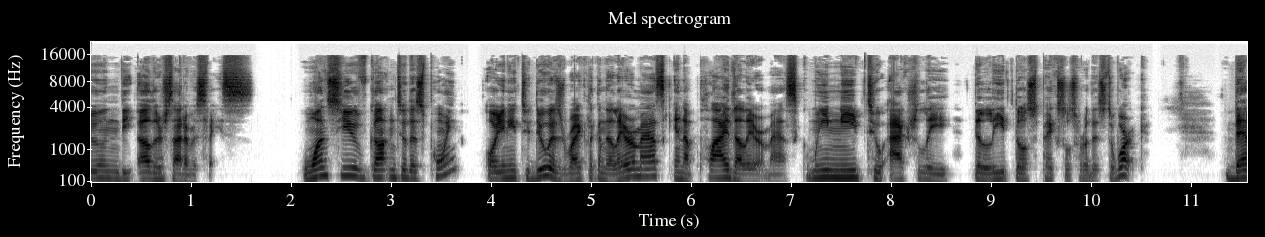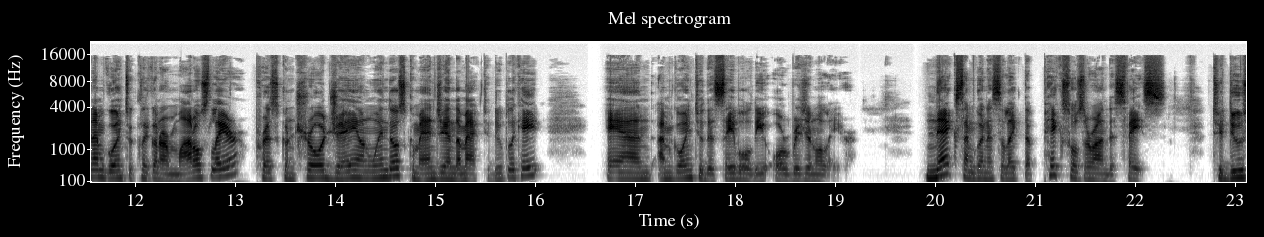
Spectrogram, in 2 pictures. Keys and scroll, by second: 13.1 ctrl+j.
